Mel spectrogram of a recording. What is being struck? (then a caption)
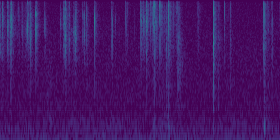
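Pile of glass marbles. A handful of solid, dark, glossy glass marbles is scooped up and poured from the palm back onto a pile of dark glass marbles. They clack together in quick, irregular bursts of sharp, bright clicks with almost no low end, each tap dying away almost at once.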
